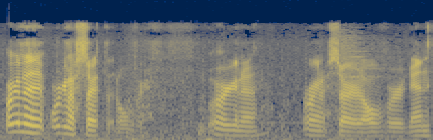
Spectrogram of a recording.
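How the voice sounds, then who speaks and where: Young male streamer, lively up-and-down pitch, rambling and excitable, swears when the game goes wrong, faint hiss behind. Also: fast talker. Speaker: gaming streamer. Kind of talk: live gameplay commentary.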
